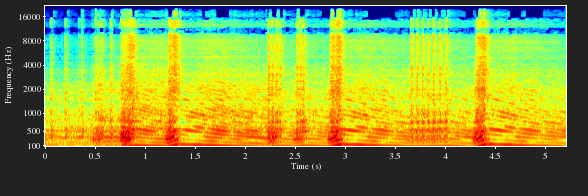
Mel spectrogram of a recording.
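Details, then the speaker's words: 1999/2002 Yamaha YZ125 converted to YZ144 two-stroke, first start after full restoration and carb rebuild kit, engine not yet hot: loud crisp blips, clean rise and fall with steady idle between; normal free revving. "she's so loud under here oh the kids are shouting at me yes me she sounds naughty though and she ain't even hot"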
